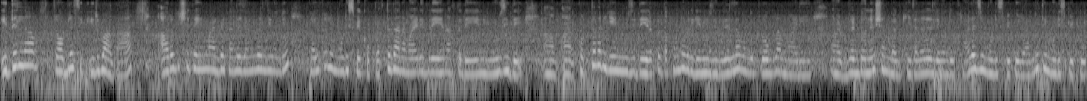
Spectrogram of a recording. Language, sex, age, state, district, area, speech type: Kannada, female, 18-30, Karnataka, Udupi, rural, spontaneous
